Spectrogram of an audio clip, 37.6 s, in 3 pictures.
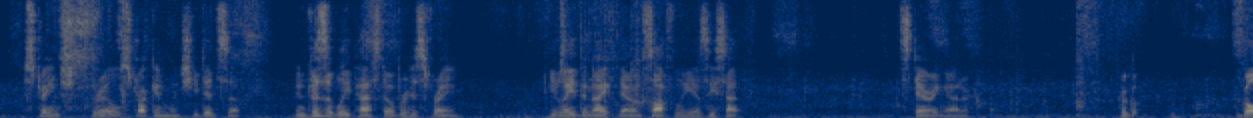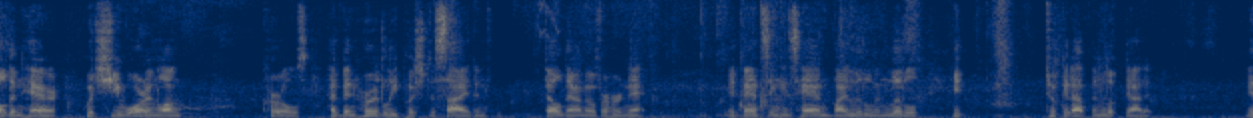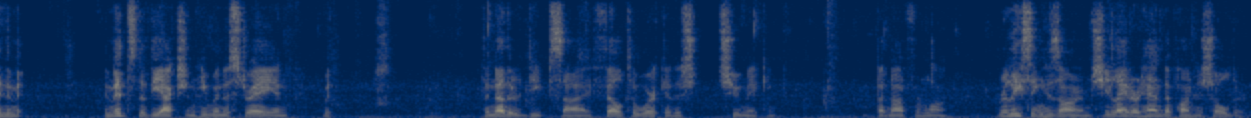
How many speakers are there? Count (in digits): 1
